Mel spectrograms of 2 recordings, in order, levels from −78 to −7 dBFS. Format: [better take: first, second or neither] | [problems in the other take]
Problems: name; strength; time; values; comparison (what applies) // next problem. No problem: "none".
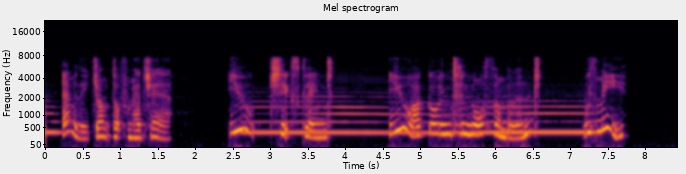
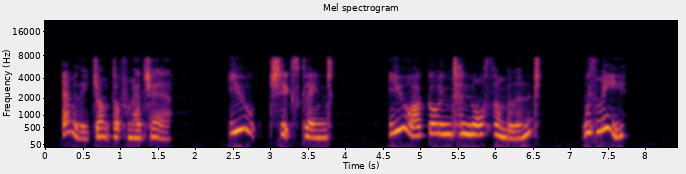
second | background sound (Wind instrument, woodwind instrument); 8 dB below the speech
